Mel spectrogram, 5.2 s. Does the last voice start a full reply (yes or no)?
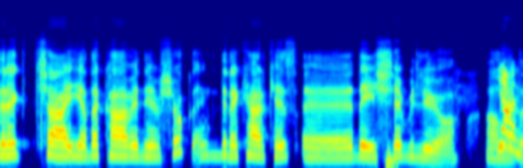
yes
